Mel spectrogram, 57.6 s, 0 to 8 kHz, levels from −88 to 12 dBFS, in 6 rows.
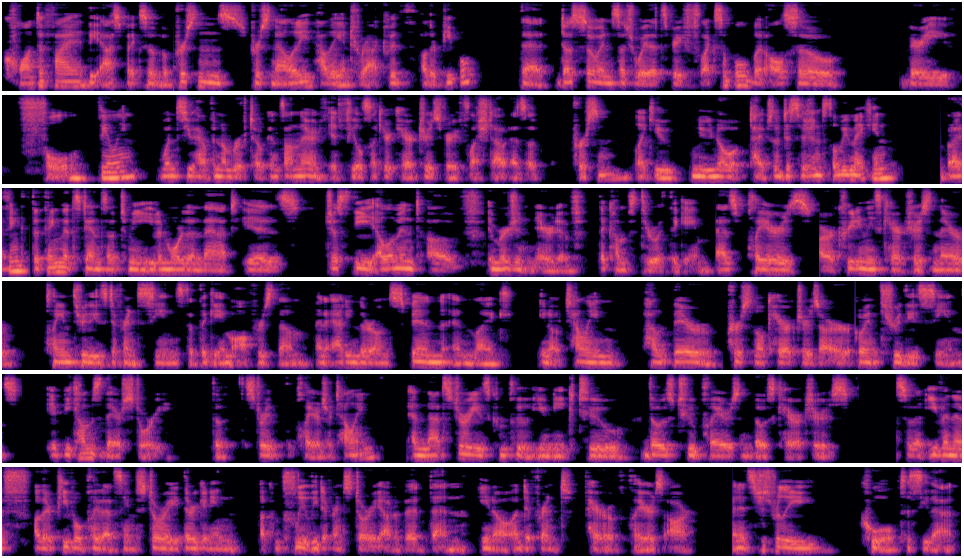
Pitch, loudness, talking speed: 145 Hz, -21 LUFS, 190 wpm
